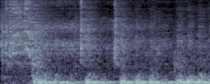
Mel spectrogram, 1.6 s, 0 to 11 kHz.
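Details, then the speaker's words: Suzuki Quadrunner 250 that sat about 7 years, old clean-looking oil, choke on, in neutral, cold: catches almost instantly and settles into a steady, even low thump; clean, healthy start, slight smoke afterward. "you kidding me that easy wow guys wow a little cold blooded yet i can't believe how easy this thing started"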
